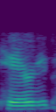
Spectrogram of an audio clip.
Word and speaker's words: Herod: My Twitter page is I am She Harrod. My last name is spelled H-E-R-O-D.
